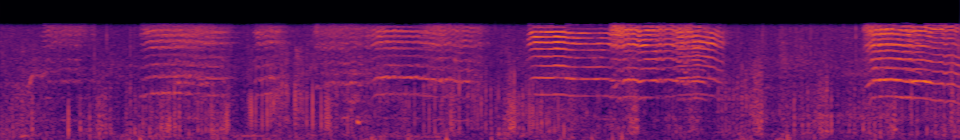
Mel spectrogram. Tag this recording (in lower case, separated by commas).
animal, sheep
